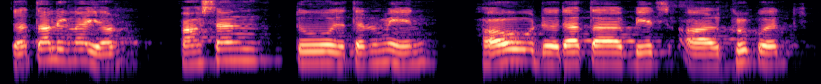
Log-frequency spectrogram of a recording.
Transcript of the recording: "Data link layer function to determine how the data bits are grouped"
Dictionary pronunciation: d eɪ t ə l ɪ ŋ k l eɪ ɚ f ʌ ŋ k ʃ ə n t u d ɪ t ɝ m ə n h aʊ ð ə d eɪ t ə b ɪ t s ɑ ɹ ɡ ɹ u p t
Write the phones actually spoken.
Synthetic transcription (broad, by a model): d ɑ t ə l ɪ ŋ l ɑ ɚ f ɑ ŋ ʃ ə n t u d ɪ t ɝ m ə n h aʊ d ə d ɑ t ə b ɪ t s ɑ ɹ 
